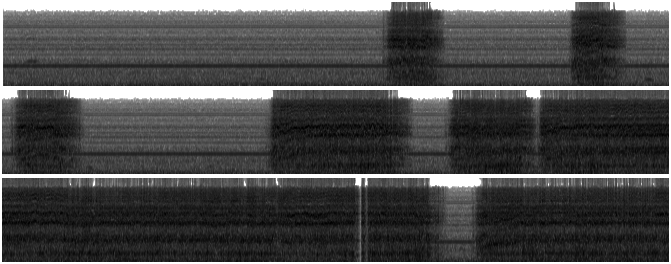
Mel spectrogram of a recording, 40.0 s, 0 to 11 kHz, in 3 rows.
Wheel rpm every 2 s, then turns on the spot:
0, 0, 0, 20, 40, 30, 50, 30, 0, 110, 130, 140, 180, 220, 230, 230, 220, 100, 190, 230.
none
